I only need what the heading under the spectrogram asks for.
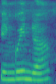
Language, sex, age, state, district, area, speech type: Bengali, female, 18-30, West Bengal, Uttar Dinajpur, urban, spontaneous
